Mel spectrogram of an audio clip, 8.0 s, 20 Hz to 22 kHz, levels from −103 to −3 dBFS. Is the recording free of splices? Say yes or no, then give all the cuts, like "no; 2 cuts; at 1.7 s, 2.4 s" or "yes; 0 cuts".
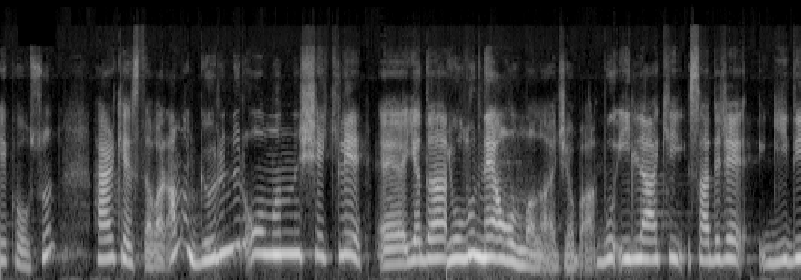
no; 1 cut; at 3.7 s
